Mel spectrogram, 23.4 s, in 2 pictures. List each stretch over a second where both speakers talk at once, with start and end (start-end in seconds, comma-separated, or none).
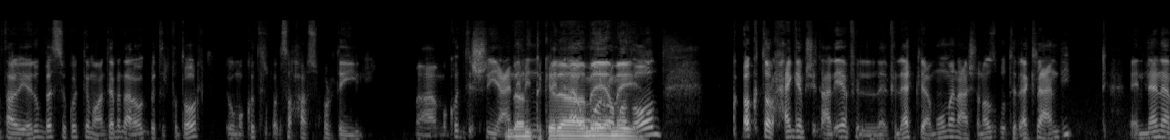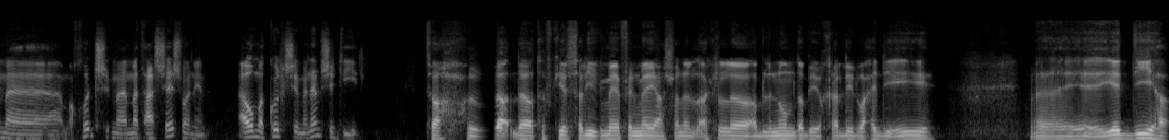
5.0-6.6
